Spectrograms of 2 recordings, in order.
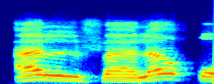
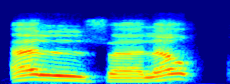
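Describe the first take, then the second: The two takes are said the same way.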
